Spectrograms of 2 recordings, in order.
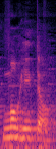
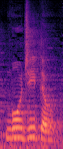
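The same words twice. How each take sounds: First: The middle consonant is an H sound. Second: The middle consonant is a J sound. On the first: The speaker calls it right. "The J is pronounced as H" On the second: The speaker calls it wrong. "not mojito"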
